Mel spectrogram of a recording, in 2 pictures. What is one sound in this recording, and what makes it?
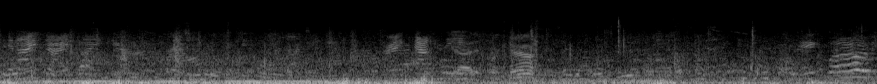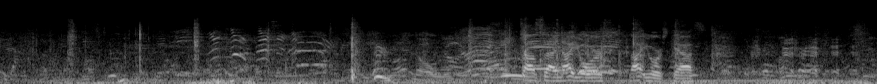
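Young girls shout and cheer across an open field.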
